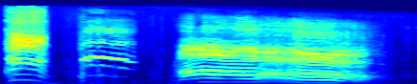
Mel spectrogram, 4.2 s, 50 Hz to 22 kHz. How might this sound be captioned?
Lamb Chop Slow Down Pitch Shift over 75percent
I used a time and pitch shift technique on Audacity to gradually slow down a goat "baw". It begins very quick and high pitched and then lowers in pitch as it slows down. There are two goats.
farm, berber, remix, down, chop, gradual, lamb, shift, bah, goat, pitch, aip09, slow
